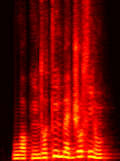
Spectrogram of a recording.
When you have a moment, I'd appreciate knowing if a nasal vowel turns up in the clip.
yes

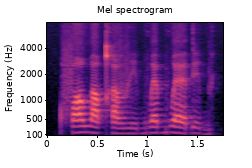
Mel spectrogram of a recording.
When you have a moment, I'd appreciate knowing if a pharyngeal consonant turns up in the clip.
no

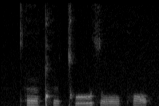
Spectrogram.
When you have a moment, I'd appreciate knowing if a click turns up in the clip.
yes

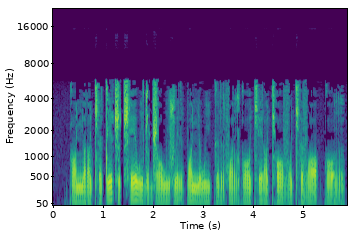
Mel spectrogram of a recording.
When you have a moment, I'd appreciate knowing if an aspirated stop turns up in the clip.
yes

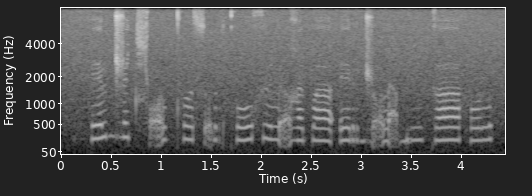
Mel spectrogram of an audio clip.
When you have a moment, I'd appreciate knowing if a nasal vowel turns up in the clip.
no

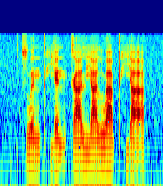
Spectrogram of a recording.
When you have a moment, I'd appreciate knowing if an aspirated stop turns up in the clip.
yes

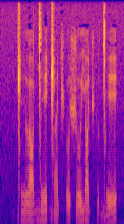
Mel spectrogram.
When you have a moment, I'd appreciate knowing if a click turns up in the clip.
yes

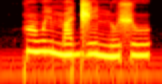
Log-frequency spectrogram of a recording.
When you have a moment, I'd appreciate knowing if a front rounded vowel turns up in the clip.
no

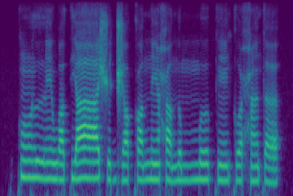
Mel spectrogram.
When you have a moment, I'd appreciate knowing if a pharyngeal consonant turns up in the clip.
yes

